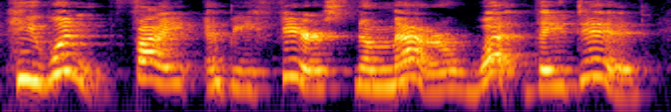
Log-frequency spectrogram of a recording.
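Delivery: usual speaking voice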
